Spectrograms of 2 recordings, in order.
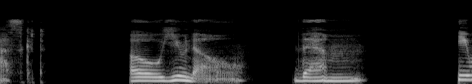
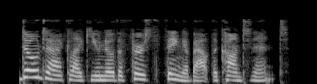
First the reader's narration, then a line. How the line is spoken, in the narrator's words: I snapped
